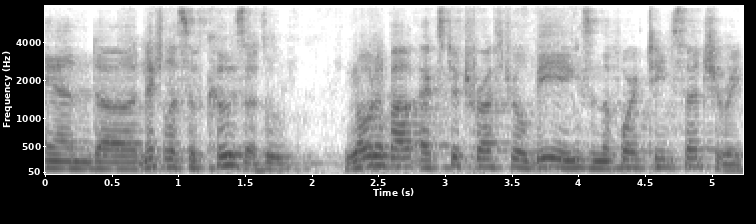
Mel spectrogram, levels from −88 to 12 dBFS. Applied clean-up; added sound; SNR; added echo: neural separator model SepFormer DNS4.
